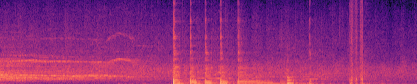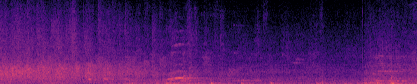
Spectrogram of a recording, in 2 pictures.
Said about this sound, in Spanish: Denle un maldito aplauso como se merece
